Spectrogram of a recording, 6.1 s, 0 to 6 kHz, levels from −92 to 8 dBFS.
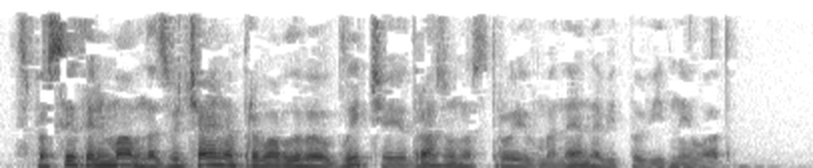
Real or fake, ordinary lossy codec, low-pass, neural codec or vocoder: real; MP3, 24 kbps; 5.4 kHz; none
